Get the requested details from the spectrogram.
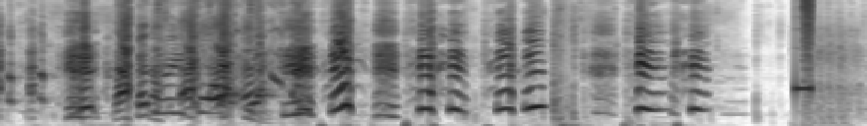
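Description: A young man laughs loudly and heartily close to a headset microphone.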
